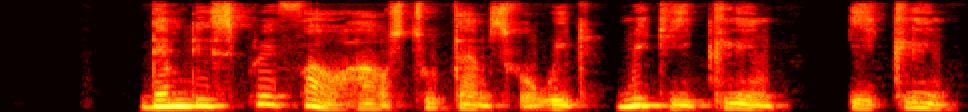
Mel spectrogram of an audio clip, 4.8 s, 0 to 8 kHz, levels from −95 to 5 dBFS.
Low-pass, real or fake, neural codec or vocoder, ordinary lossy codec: 7.2 kHz; real; none; none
